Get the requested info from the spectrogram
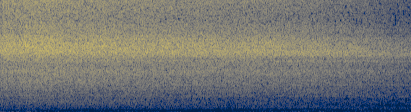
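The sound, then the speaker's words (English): A steady, breathy hiss pushed out through clenched teeth, like steam escaping from a valve, made as the breathing sound for the lungs, held for several seconds and fading slightly at the end. Fairly quiet, with no talking. “And the sound for the lung is it's a little bit like steam escaping. It's teeth together, and we're just going.”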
